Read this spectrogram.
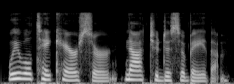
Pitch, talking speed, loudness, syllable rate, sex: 195 Hz, 230 wpm, -17 LUFS, 5.4 syllables/s, female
